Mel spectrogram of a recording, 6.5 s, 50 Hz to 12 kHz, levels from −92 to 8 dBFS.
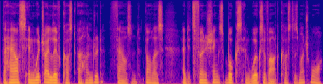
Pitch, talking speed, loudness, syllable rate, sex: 100 Hz, 215 wpm, -20 LUFS, 5.0 syllables/s, male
